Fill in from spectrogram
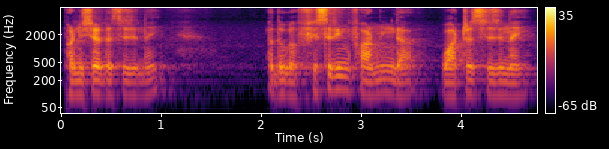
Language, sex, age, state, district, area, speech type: Manipuri, male, 30-45, Manipur, Thoubal, rural, spontaneous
